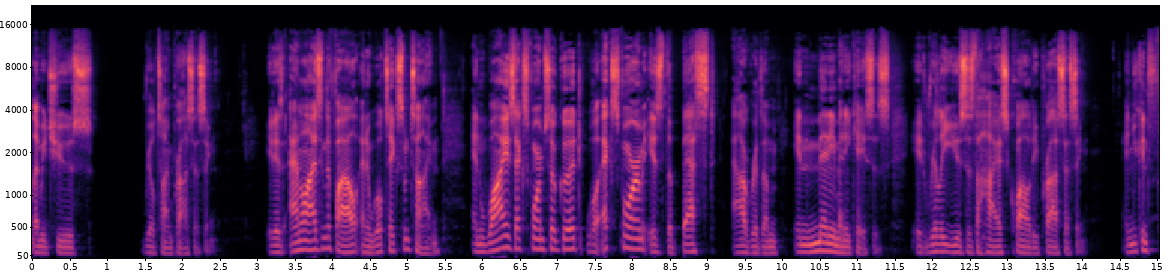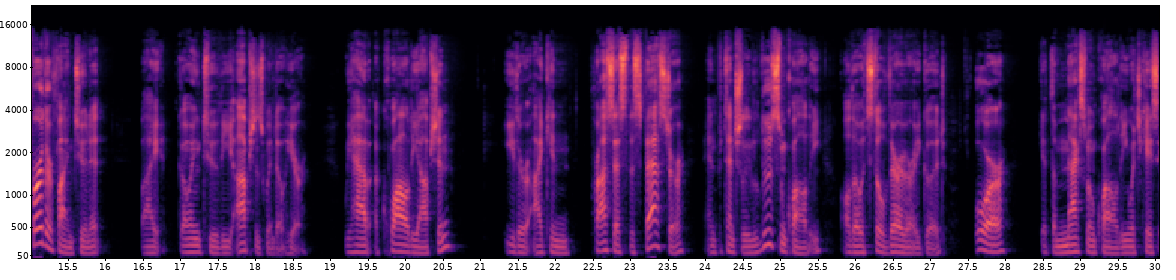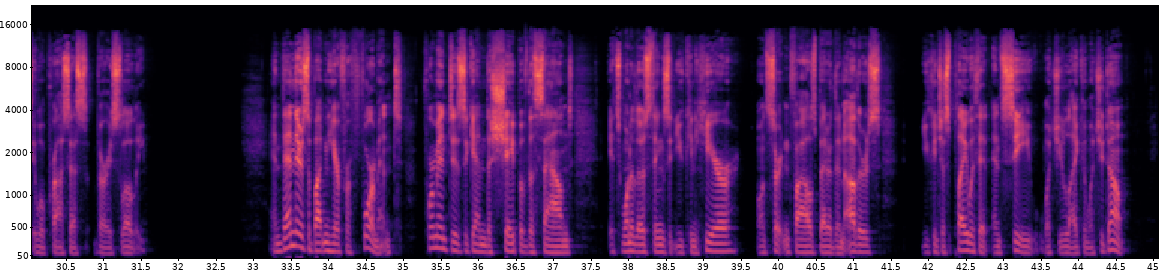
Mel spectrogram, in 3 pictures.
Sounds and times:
Speech: 0.0 - 0.9, 1.5 - 2.5, 3.2 - 20.7, 21.4 - 31.7, 33.3 - 44.7.

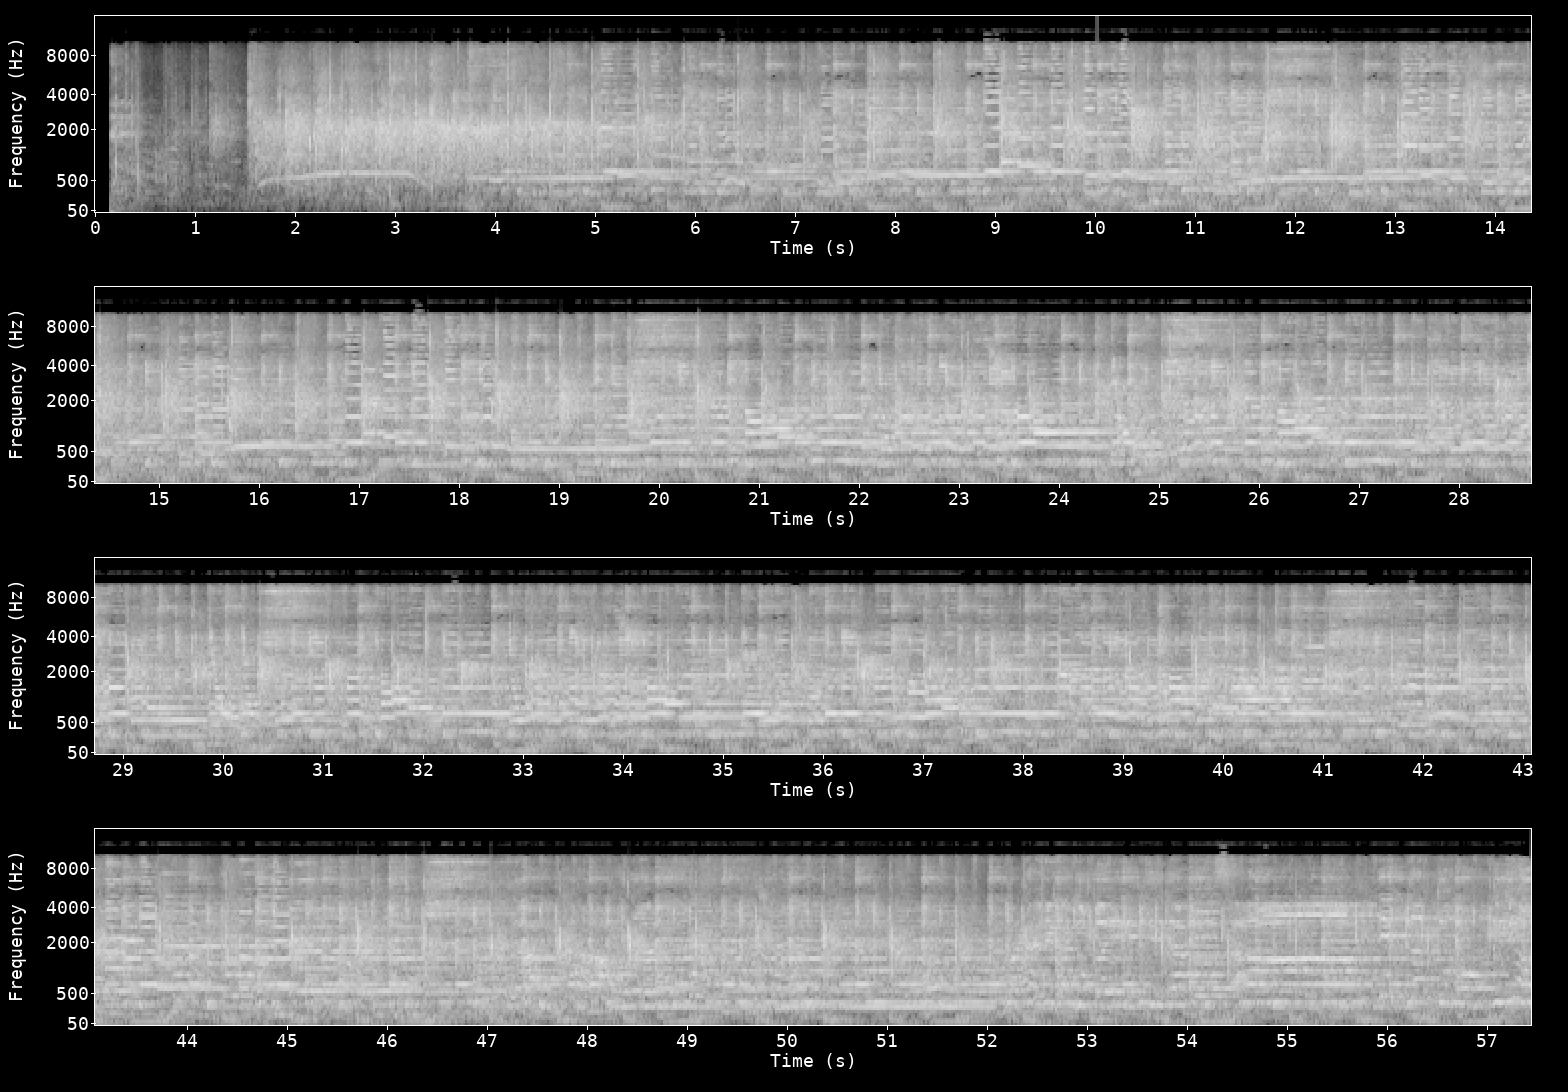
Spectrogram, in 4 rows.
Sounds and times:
Folk music: 3.6 - 57.4.

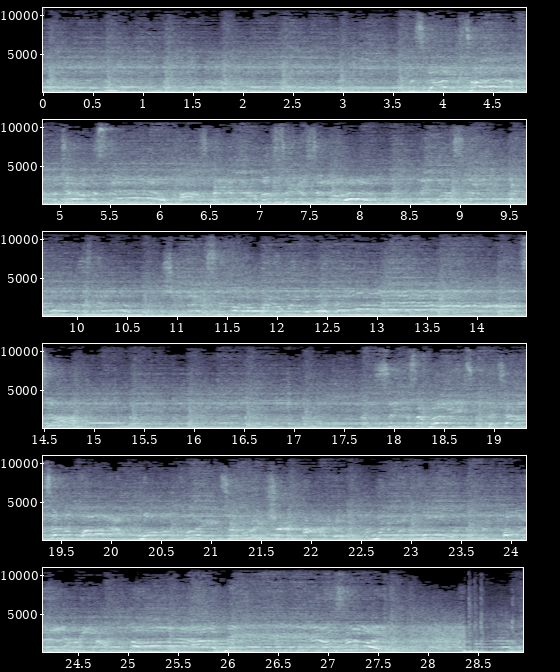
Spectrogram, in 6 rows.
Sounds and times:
Music: 0.0 - 28.9.

